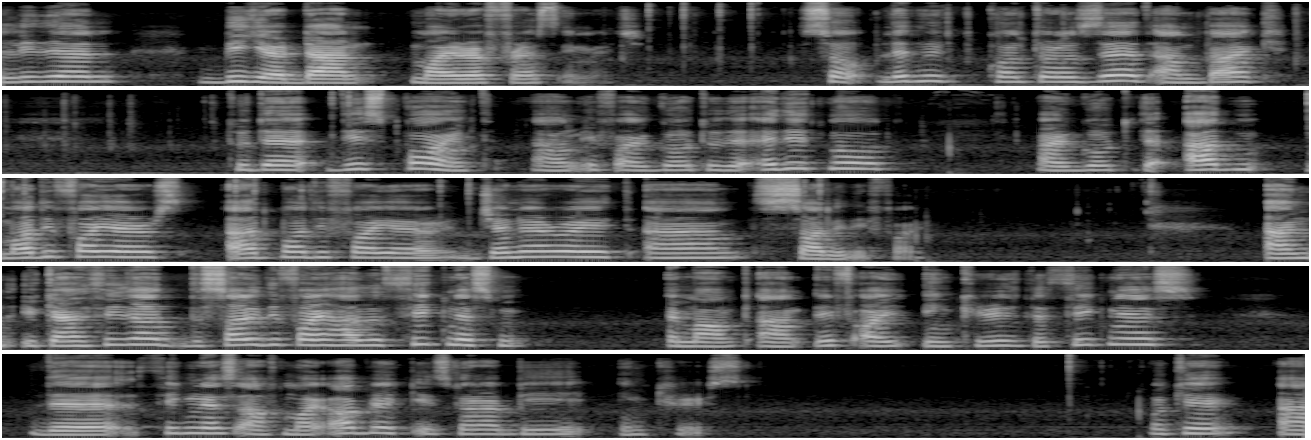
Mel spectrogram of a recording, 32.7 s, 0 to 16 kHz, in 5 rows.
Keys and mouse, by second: 3.1 ctrl+alt+middle click, 3.3 alt+middle click, 4.2 ctrl+z, 6.3 ctrl+shift+z, 7.9-8.8 drag, 8.8 Tab, 12.8 click, 13.9-31.3 drag.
